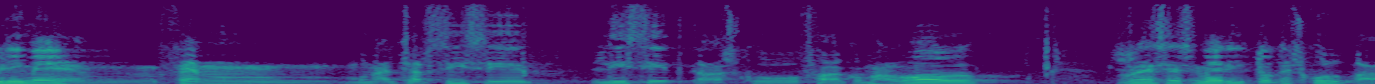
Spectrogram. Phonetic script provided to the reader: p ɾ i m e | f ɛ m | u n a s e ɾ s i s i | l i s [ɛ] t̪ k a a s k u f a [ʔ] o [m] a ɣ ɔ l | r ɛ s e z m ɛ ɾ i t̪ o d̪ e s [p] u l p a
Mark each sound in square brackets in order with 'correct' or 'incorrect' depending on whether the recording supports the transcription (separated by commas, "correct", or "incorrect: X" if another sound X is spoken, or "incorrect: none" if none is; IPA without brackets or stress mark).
incorrect: i, incorrect: k, correct, incorrect: k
